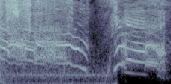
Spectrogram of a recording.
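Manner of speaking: high, loud scream. Acted. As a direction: let out two sharp high screams. Screams amid clashing voices.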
